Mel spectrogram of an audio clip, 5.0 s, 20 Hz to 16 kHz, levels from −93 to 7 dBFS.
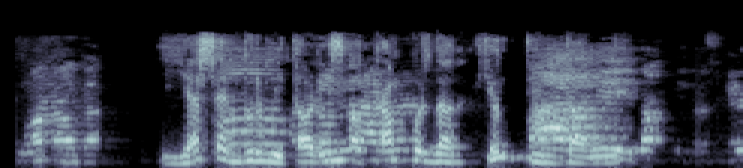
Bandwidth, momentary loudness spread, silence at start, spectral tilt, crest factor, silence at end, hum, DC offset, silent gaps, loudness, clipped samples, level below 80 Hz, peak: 8 kHz; 10 LU; 0.15 s; -4 dB/octave; 16 dB; 0 s; none; under 0.1%; none; -16 LUFS; under 0.1%; -56 dBFS; 0 dBFS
